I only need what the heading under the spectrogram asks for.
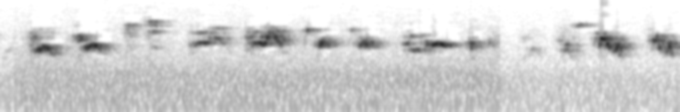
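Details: Pine siskin giving sparse, short high chirps and tweets, spaced irregularly about one per second, in quiet surroundings.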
